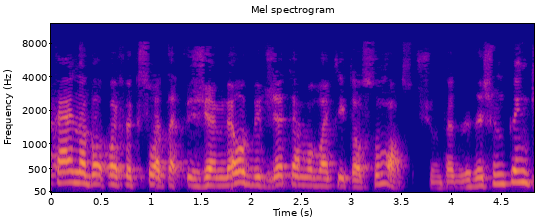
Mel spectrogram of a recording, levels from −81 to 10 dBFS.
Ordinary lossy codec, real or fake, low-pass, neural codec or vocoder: MP3, 32 kbps; fake; 10.8 kHz; codec, 32 kHz, 1.9 kbps, SNAC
